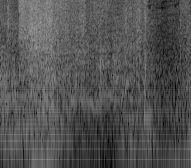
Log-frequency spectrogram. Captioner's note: bull roar; roaring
